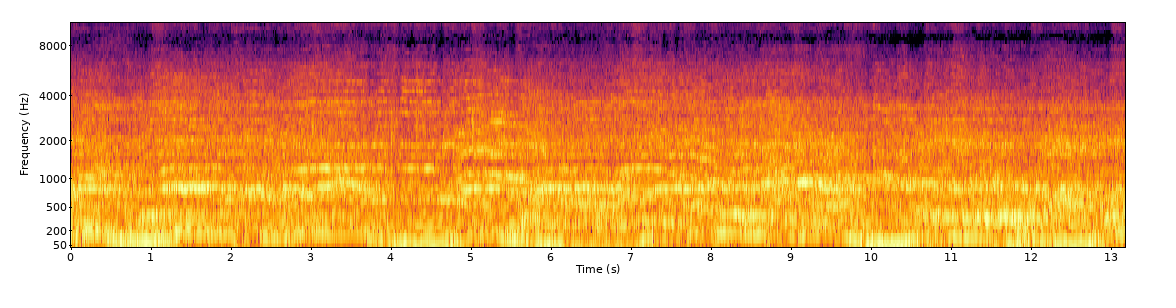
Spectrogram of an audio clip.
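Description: A church group singing a gospel song together, with voices in the crowd joining in, over an amplified bass line that steps between held low notes.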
